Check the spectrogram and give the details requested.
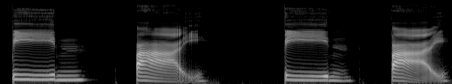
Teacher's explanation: so bean has no tone mark, so that's a mid tone, and pai has the first tone mark, so that's a low tone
